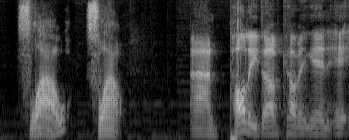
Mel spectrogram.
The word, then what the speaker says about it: Slough: Slow. It is not slow, and it is not sluch. Slough.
